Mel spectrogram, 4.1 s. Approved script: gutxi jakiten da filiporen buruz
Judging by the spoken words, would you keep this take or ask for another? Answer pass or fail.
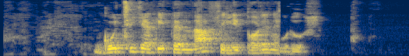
pass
